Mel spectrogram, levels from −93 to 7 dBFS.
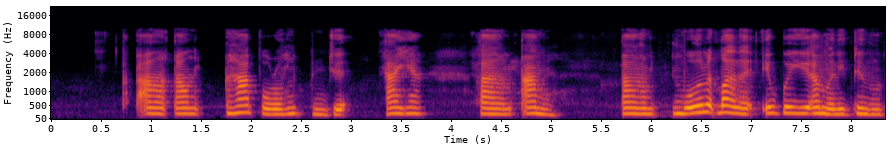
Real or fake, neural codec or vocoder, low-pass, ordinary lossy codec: fake; autoencoder, 22.05 kHz, a latent of 192 numbers a frame, VITS, trained on one speaker; 9.9 kHz; none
